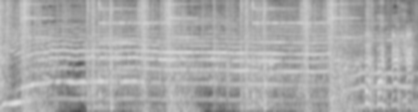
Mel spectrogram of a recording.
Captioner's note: cash register dinging; laughs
